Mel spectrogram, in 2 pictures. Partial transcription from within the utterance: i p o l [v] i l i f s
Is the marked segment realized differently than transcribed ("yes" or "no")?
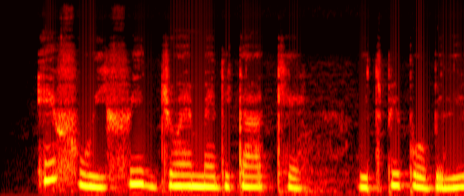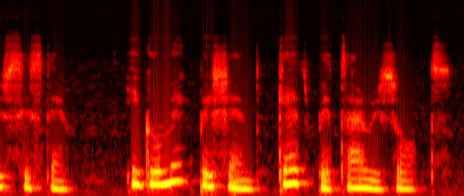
yes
